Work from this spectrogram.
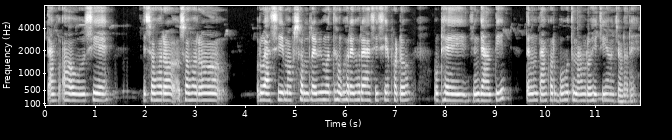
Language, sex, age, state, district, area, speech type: Odia, female, 60+, Odisha, Mayurbhanj, rural, spontaneous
